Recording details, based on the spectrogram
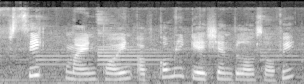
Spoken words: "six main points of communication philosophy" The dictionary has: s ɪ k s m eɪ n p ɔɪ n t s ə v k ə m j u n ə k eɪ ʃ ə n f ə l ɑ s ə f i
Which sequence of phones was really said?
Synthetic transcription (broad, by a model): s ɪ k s m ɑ n p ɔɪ n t ə f k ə m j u n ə k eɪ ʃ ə n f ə l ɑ s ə f i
